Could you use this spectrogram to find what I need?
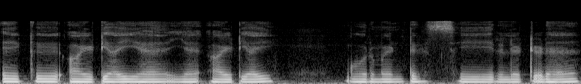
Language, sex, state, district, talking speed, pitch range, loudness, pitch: Hindi, male, Bihar, Vaishali, 105 wpm, 120-125 Hz, -15 LUFS, 120 Hz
